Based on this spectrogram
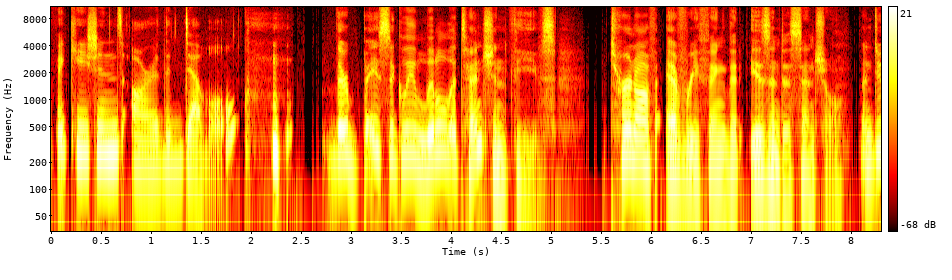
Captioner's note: laughs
